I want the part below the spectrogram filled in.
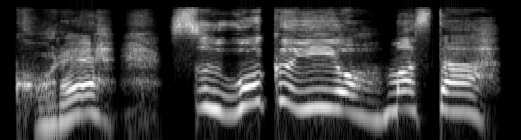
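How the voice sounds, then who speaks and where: A woman's voice: high-pitched, expressive, measured pace, fairly bright tone, slight background noise, heavily acted. A woman voicing a cheerful, curious boy king for an anime game, boyish and polite, with playful self-assurance. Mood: pleased, bright. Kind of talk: Japanese anime game character lines.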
